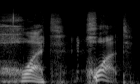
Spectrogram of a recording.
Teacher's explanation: I was taught as a child that it almost is an HW if you're being extremely proper.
